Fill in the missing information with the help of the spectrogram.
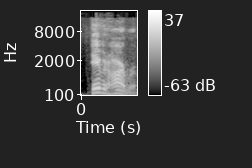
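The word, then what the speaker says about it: David Harbour: Uh David hat her hater hater, is that how you pronounce that for always? Harbor. Never heard of him. David Harbor.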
